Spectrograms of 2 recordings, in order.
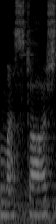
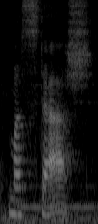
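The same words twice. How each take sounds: First: Mustache is said in the speaker's non-American accent. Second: Mustache is said in an American accent. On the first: "when I said I love your mustache" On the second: "they would say mustache"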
